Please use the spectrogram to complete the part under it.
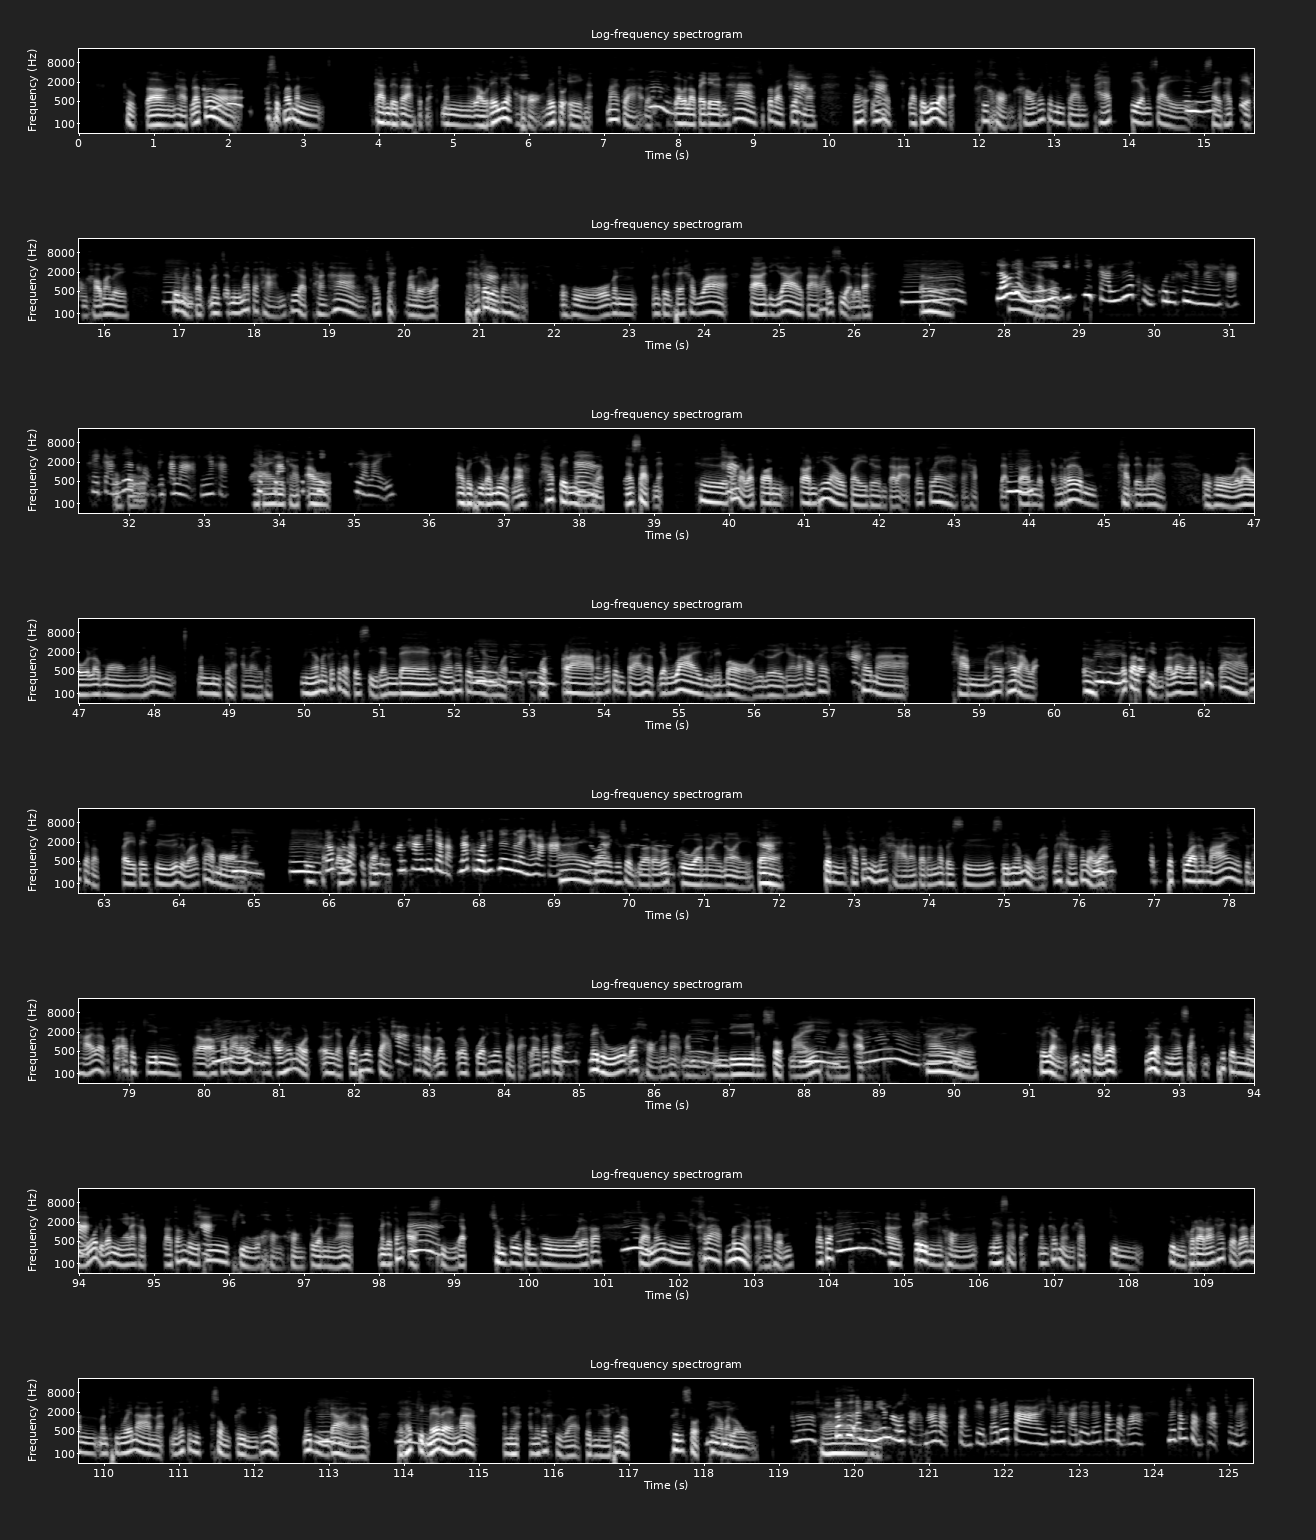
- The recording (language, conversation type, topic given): Thai, podcast, วิธีเลือกวัตถุดิบสดที่ตลาดมีอะไรบ้าง?
- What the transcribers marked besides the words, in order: other noise; tsk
